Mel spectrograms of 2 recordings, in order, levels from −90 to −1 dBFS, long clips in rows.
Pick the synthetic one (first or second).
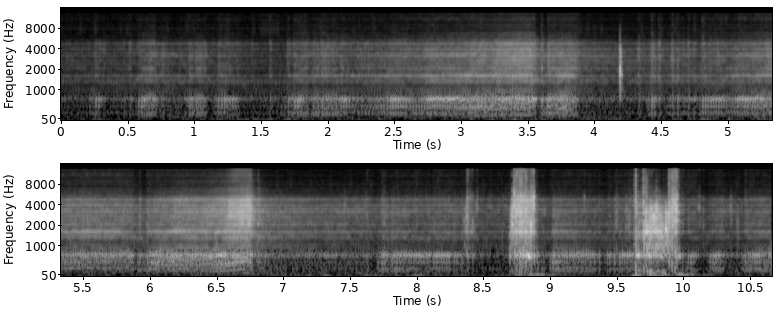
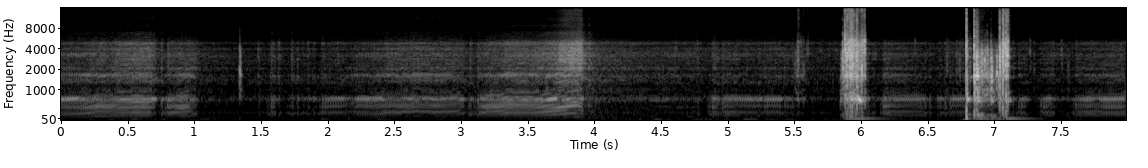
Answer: first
